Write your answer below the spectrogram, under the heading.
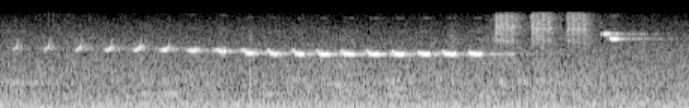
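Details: Makoui park nightingale: rising, accelerating sequence of clear whistled notes that slide slightly downward in pitch, followed by three loud buzzy bursts and a final high twitter.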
